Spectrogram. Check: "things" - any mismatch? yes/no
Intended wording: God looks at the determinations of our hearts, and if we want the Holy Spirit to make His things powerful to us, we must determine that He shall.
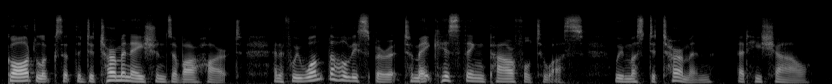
yes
